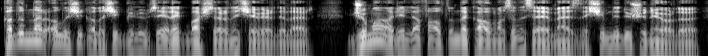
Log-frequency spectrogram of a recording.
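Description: A man narrating a story aloud in an expressive storytelling manner. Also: low-pitched, moderate pace, dry recording. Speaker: reader.

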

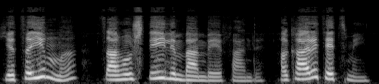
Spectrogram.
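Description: A woman voicing a proud, blustering old male general who shouts in wounded indignation. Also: on the high side, animated, moderate pace, no echo, clean studio sound, lightly acted. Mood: indignant shouting.

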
